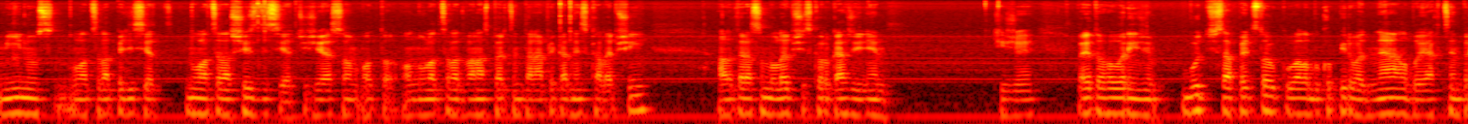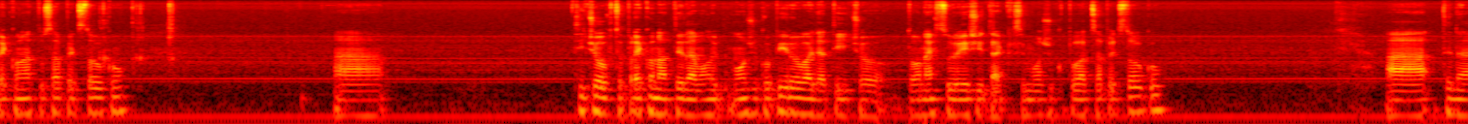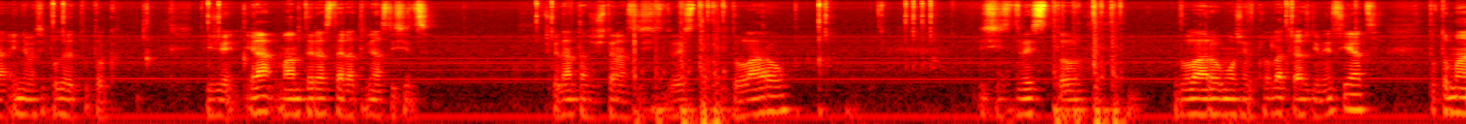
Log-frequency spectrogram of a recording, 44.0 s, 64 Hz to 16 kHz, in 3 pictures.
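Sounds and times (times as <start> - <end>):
man speaking: 0.0 - 6.5, 10.0 - 16.0, 20.4 - 26.4, 28.5 - 30.6, 31.4 - 33.7, 34.8 - 37.3, 39.1 - 40.4, 41.1 - 44.0
low electrical hum: 0.0 - 44.0
keyboard typing: 34.7 - 36.7, 39.8 - 40.7.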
